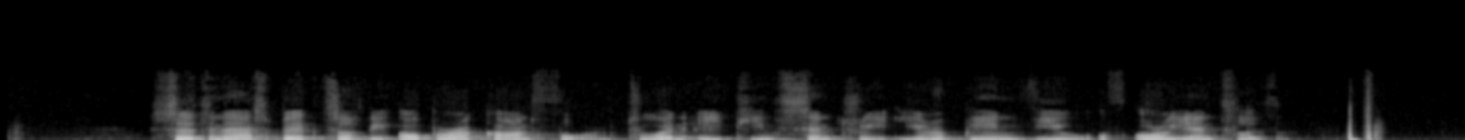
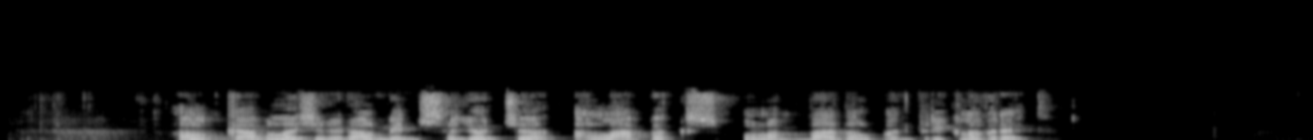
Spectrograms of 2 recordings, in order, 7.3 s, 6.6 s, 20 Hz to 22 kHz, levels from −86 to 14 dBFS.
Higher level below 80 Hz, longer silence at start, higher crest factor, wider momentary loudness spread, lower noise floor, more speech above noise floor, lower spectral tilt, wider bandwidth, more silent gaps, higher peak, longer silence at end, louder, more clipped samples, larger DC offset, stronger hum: first, -40 dBFS vs -60 dBFS; about the same, 0.85 s vs 0.9 s; about the same, 18 dB vs 18 dB; first, 10 LU vs 6 LU; second, -64 dBFS vs under -90 dBFS; second, 45 dB vs over 72 dB; first, -9 dB/octave vs -3.5 dB/octave; about the same, 9 kHz vs 8.2 kHz; neither; about the same, -4 dBFS vs -2 dBFS; second, 0.4 s vs 1.45 s; about the same, -20 LUFS vs -18 LUFS; neither; neither; neither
